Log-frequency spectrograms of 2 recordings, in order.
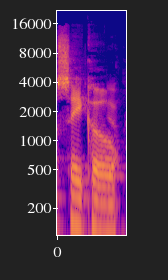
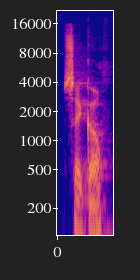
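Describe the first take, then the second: First: It is said like 'say-ko', anglicized. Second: It is said with a Japanese pronunciation. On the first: "We pronounced it sort of like S-A-Y-K-O" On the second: "when I went to Japan, I heard Seiko"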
